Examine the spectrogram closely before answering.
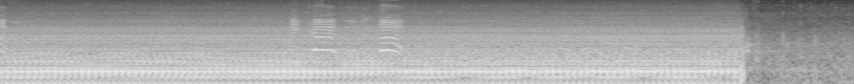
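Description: A large engine runs with a loud, steady drone.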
